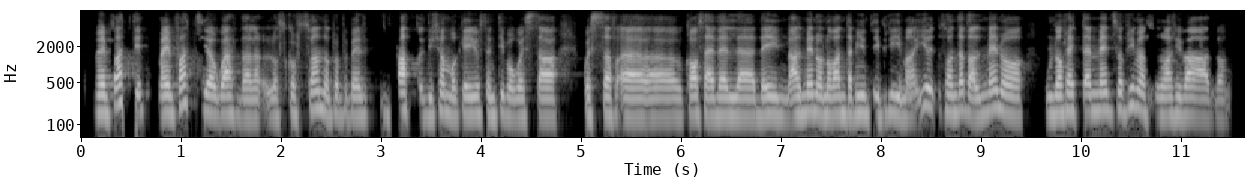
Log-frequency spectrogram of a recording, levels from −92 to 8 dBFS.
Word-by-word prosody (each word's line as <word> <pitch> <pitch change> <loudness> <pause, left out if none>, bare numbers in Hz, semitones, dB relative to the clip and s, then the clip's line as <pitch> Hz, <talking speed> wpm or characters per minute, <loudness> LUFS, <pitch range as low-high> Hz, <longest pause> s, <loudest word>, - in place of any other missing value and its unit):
Ma 160 - +4
infatti 160 0 +1
ma 155 - +3
infatti 175 +2 +1
io, 155 -2 +4
guarda, 150 -2 +2
l - - -10
lo 140 - -5
scorso 150 +4 -5
anno 180 -4 0
proprio 150 -1 -7
per 145 -1 -1 0.2
il 150 -1 -18
fatto, 175 -2 +3
diciamo, 140 +2 -3
che 145 +2 -2
io 150 0 0
sentivo 150 -1 -4
questa 140 0 +1 0.2
questa 145 0 -1
f - - -13
ehm, 140 0 +2
cosa 150 -1 +2
del 140 -1 +2
dei 145 0 0
almeno 150 +2 +2
90 150 0 +1
minuti 155 0 -3
prima, 150 -1 -3
io 210 -3 -1
so 165 -1 -4
andato 170 +1 +1
almeno 155 -2 +1
1 150 +1 -6
oretta 165 +1 +1
e 160 - +3
mezzo 170 0 0
prima 180 -4 -1
sono 145 0 -4
arrivato. 140 -3 0
150 Hz, 205 wpm, -22 LUFS, 140-160 Hz, 0.2 s, Ma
